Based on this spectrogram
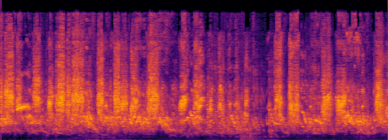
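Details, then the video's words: Budgerigars, breeding pairs kept in an aviary, chattering together in a dense, continuous wash of high, scratchy chirps and warbles with quick whistled notes, briefly dipping in volume midway. "Happy budgie chirping sounds"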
